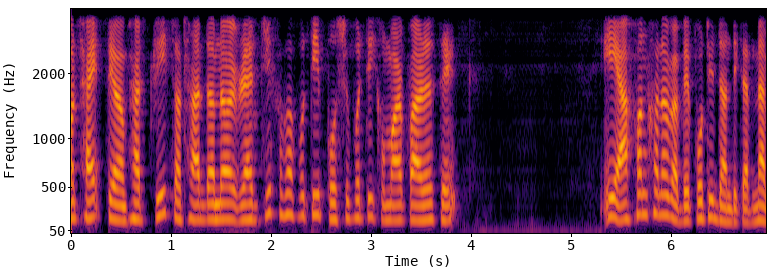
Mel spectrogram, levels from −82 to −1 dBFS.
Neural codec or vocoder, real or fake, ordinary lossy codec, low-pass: codec, 16 kHz, 2 kbps, X-Codec, HuBERT features, trained on LibriSpeech; fake; none; 3.6 kHz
